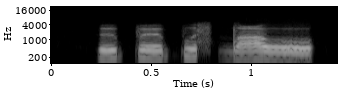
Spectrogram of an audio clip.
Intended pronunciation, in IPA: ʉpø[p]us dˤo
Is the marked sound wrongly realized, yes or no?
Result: no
